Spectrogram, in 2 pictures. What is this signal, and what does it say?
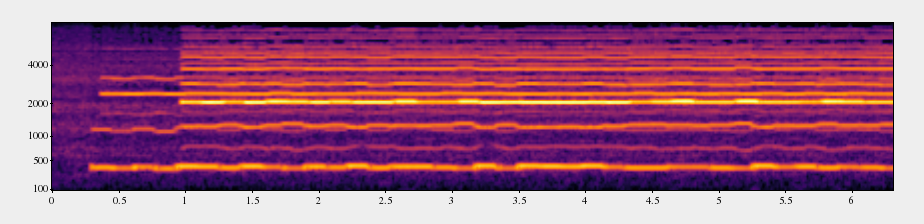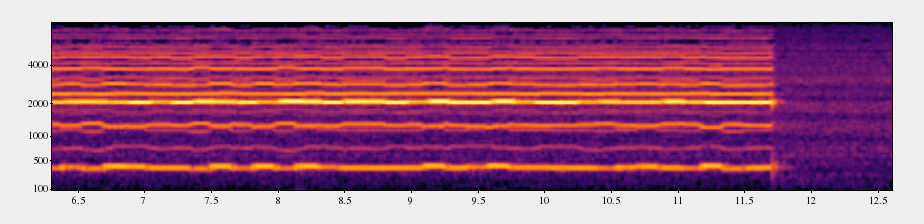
FT8 (several signals at once), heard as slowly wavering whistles, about 6.25 baud.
